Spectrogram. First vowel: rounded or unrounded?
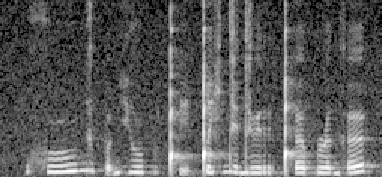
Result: rounded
